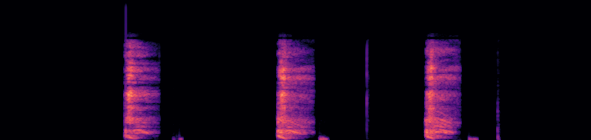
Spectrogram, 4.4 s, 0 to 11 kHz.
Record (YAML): three_cough_length: 4.4 s
three_cough_amplitude: 30852
three_cough_signal_mean_std_ratio: 0.26
survey_phase: beta (2021-08-13 to 2022-03-07)
age: 45-64
gender: Female
wearing_mask: 'No'
symptom_none: true
smoker_status: Never smoked
respiratory_condition_asthma: false
respiratory_condition_other: false
recruitment_source: REACT
submission_delay: 3 days
covid_test_result: Negative
covid_test_method: RT-qPCR
influenza_a_test_result: Negative
influenza_b_test_result: Negative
